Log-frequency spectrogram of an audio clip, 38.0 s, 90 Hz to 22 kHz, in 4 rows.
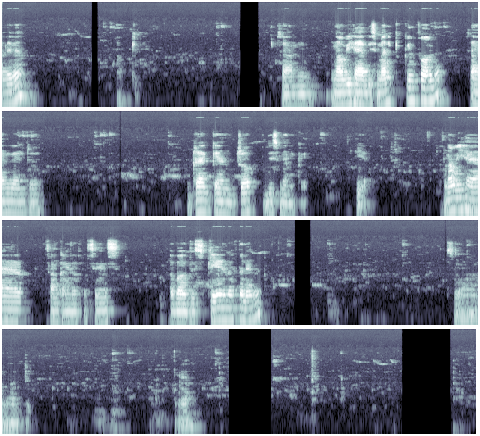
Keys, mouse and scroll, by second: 2.0 click, 8.5 click, 9.9 click, 17.1 right click, 18.2-26.1 typing, 25.5 right click, 28.3-31.1 drag, 31.1 right click, 31.2-32.6 typing.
